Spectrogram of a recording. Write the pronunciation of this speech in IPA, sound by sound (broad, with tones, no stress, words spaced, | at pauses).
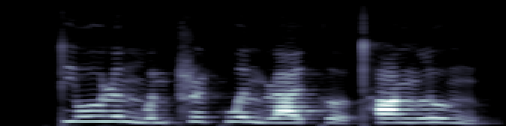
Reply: t̪jo˥ʊ̯ɻə˥˩nn̪wə˩n ʈ͡ʂɻ̩˥˧kwə˥˩n ɻa˧˥ɪ̯kɤ̰˨˩t̪ʰɑ˥ŋ lʊ˥˩ŋ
